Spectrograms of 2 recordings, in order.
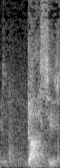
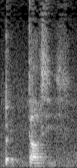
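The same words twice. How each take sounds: First: The initial p is silent. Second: The initial p is pronounced. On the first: The speaker calls it right. "you write P T O, you say ptosis" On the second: The speaker calls it wrong. "not ptosis"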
